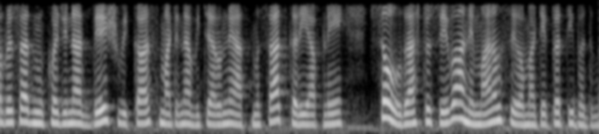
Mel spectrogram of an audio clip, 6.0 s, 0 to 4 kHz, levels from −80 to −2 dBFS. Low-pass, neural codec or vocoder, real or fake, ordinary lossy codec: 3.6 kHz; codec, 16 kHz, 2 kbps, FunCodec, trained on LibriTTS, 25 frames a second; fake; none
